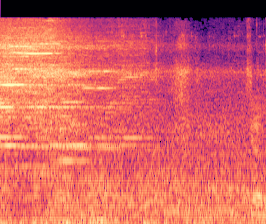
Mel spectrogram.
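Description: A brief, loud, high-pitched metallic squeal of several tones at once, fading within about half a second, over a steady busy background.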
